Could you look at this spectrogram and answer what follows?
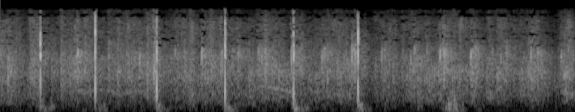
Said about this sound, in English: I think God deserves a clap for that, don't you?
